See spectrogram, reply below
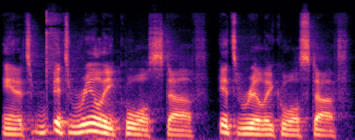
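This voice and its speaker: A man chatting casually on a shogi live stream, reading viewers' messages aloud, his voice getting dry and hoarse from long talking. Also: medium pitch, expressive, unhurried, a little mellow. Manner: rambling, many restarts, reads chat aloud.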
